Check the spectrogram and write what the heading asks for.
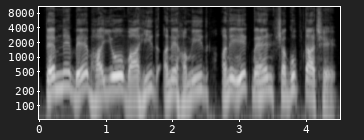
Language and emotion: Gujarati, neutral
